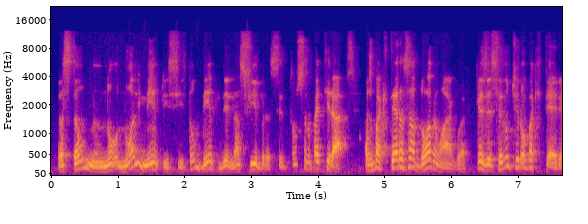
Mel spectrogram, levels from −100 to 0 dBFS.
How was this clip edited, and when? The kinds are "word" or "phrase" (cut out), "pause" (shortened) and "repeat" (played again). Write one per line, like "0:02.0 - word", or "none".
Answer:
0:06.3 - pause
